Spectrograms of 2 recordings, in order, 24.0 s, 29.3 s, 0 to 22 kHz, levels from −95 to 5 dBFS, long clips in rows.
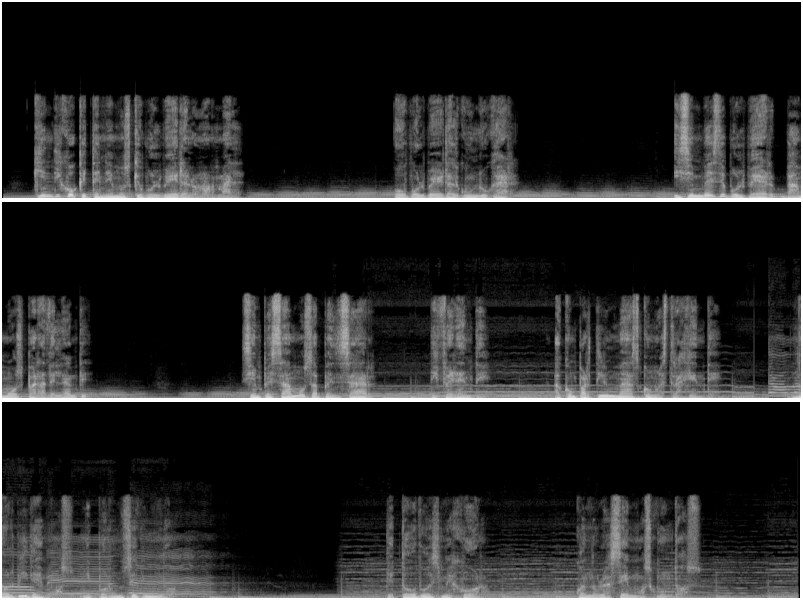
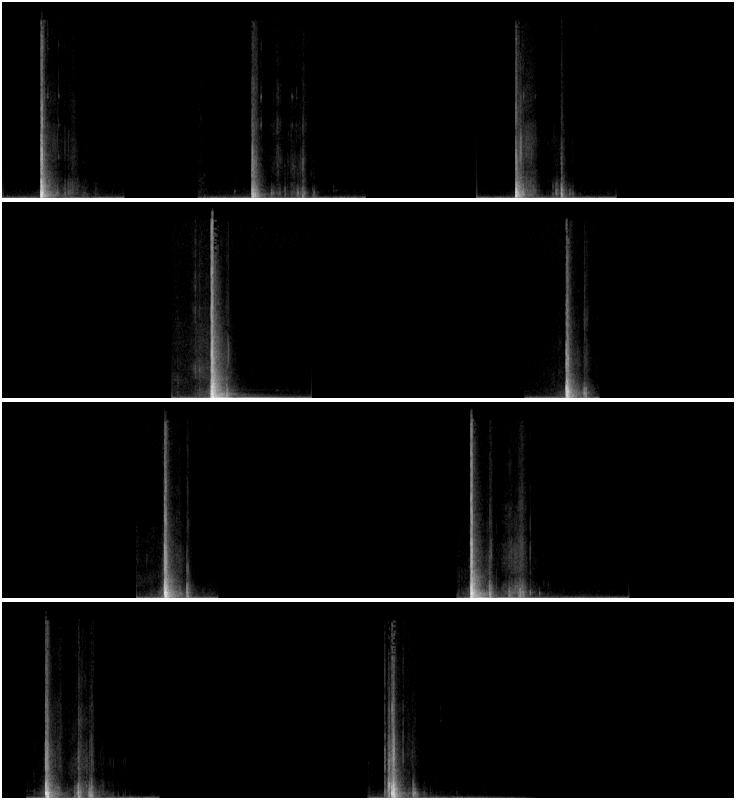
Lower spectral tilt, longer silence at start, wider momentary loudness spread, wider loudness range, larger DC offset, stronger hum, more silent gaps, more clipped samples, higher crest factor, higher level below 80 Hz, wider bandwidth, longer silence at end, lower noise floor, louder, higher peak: about the same, -6 dB/octave vs -5.5 dB/octave; second, 0 s vs 0.4 s; second, 22 LU vs 25 LU; second, 5 LU vs 9 LU; neither; neither; second, none vs 1.22-1.97 s, 3.64-4.75 s, 6.15-9.02 s, 10.42-12.55 s, 13.30-15.99 s, 16.80-19.19 s, 20.91-22.21 s, 23.54-25.63 s; neither; second, 20 dB vs 28 dB; about the same, -40 dBFS vs -42 dBFS; second, 12 kHz vs over 20 kHz; second, 0 s vs 3.35 s; second, -44 dBFS vs -71 dBFS; about the same, -21 LUFS vs -20 LUFS; about the same, -2 dBFS vs 0 dBFS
